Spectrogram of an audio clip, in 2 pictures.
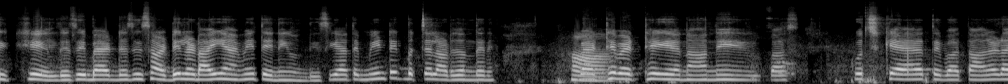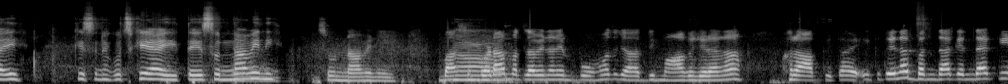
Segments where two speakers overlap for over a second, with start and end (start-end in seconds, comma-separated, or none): none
